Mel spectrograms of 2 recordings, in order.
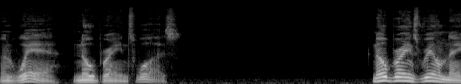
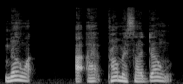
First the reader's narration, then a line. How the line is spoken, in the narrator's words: stammered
